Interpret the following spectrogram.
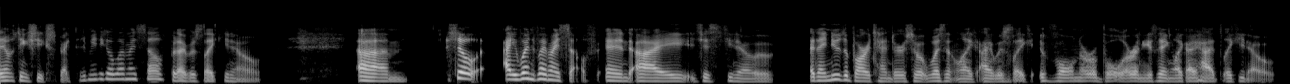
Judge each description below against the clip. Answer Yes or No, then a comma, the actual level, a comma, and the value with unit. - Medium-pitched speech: Yes, medium, 155 Hz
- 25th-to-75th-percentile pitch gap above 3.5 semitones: Yes, average, 4.6 semitones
